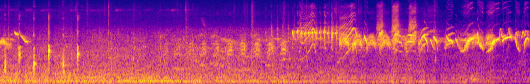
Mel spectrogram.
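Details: Caged Chinese hwamei of fighting stock that flares its wings. Scattered clicks and short whistles come first, then from midway a fast continuous run of rich warbled, looping whistles.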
